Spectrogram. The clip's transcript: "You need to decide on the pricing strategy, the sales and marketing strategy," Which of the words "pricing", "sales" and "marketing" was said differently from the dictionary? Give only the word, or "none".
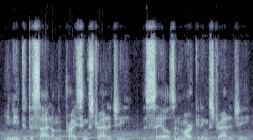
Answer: none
